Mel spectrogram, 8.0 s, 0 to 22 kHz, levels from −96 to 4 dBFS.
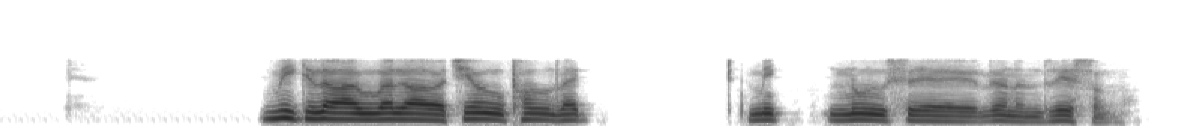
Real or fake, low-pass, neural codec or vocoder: fake; 3.6 kHz; codec, 16 kHz, 0.5 kbps, FunCodec, trained on LibriTTS, 25 frames a second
